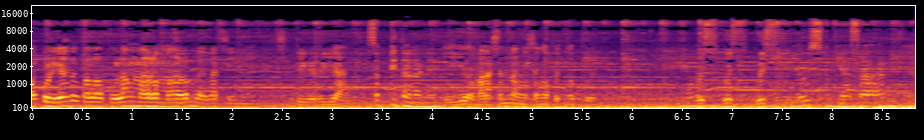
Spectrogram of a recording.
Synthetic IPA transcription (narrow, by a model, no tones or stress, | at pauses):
akuliat̪ukalopulaŋmaləmːaləmlamasini | səndiɾia̰nsəpit̪ananɛijamalasənəŋusaŋəb̥ʊt̪̚ŋəb̥ʊt̪̚ | ʊsɡʊsɡʊsjaskəbiasaːn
